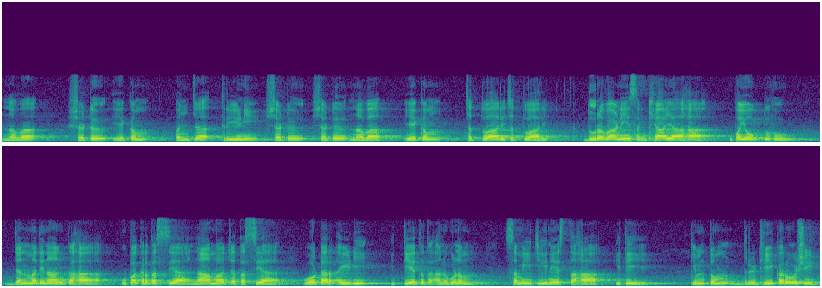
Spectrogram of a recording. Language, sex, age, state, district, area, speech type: Sanskrit, male, 18-30, Kerala, Kasaragod, rural, read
